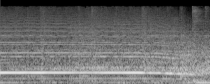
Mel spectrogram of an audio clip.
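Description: A man's voice holding one long sung note over instrumental worship music, dipping slightly in pitch as it fades near the end.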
